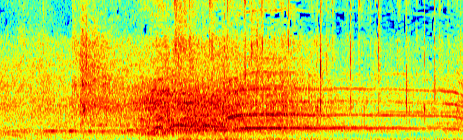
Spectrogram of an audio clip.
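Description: A crowd in an echoing arena cheers loudly.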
